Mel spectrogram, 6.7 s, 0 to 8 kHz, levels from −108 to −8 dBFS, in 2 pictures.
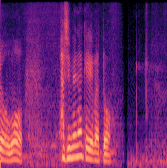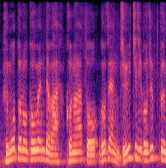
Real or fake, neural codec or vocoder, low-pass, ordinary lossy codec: fake; codec, 16 kHz, 4 kbps, FreqCodec, smaller model; none; none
